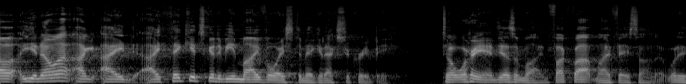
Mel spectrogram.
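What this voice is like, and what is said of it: Usual voice. Nothing is said of it.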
